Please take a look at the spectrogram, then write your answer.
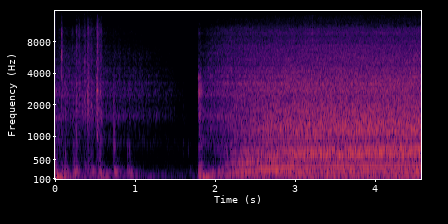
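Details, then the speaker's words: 2004 Arctic Cat 500 TBX ATV that overheated: a clunk, then a smooth whir climbing to steady as the radiator fan spins freely once a wedged stick is removed; the stick had stopped the fan and blown the fuse. "There's our fan. So I've got a little broken fan guard here now from that stick. But that stick wedged in there while we were riding and caused the fan to stop turning."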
